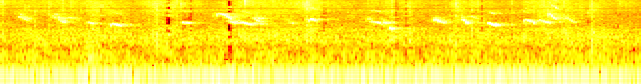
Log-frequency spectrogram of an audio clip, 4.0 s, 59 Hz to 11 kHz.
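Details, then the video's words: Forty-day-old free-range chicks at a farm in Kitahiroshima, Hiroshima, Japan, crowding around fish heads; busy overlapping high chirps, many short arched and falling peeps in quick succession, with a constant low droning hum underneath. "生後40日 魚頭に群がる中雛！chicks chirping sounds"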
